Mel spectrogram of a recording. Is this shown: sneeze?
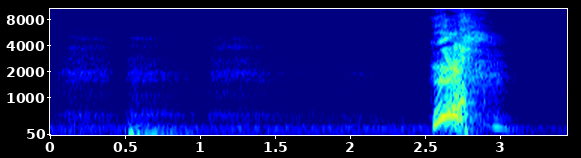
yes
